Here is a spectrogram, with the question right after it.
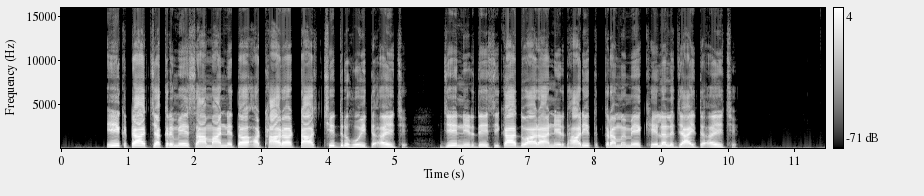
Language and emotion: Maithili, neutral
